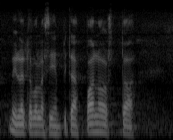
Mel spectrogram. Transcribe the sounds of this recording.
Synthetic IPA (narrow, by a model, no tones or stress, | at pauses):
milːæt̪ɑʋɑlːˑɑsiːhempit̪æːppɑnost̪ɑː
